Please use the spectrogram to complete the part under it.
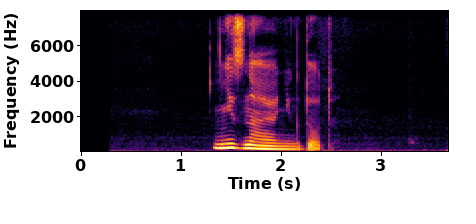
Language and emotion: Russian, neutral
